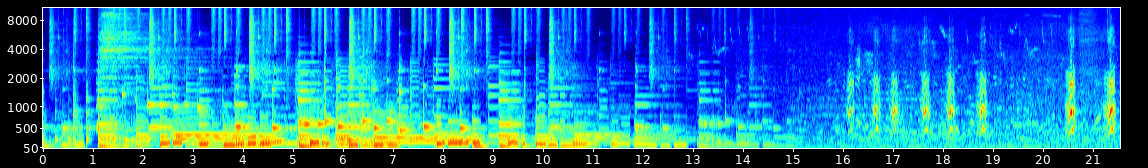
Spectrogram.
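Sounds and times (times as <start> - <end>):
music: 0.0 - 15.4
speech: 0.1 - 1.4
dog barking sharply: 16.1 - 19.0, 20.4 - 21.5.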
